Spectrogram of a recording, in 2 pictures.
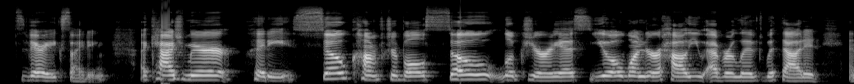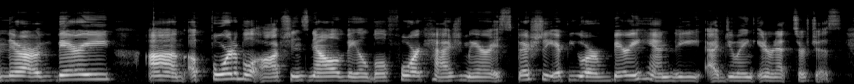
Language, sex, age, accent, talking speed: English, female, 20-39, American, 135 wpm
